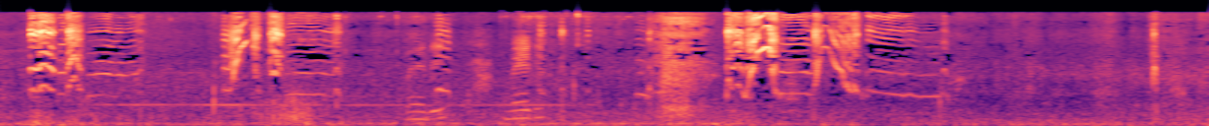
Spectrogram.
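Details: Pet Labradoodle keyed up while digging: repeated high, squeaky whines and yips, some sliding downward in pitch, scattered over steady low digging and rustling sounds, with a possible human voice faintly mixed in.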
